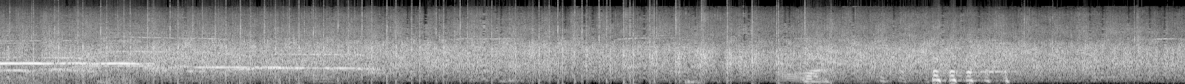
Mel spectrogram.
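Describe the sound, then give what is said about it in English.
Loud, sustained audience applause fills the whole stretch, another round of applause for a woman who had spoken, a dense steady wash of clapping with some cheering, while a few voices and faint whistles rise above it near the end. “So I want to give her another round of applause.”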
